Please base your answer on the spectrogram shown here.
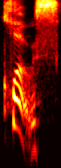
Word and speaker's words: close: 好，那同学我们来看一下单字哦。第一个是 close，注意发音，它是形容词。如果它是动词，就是 close，它这个是 close，很近的哦。比如说 My house is close to the school，我家呢离学校很近。记得 be close to 要加这个 to 哦。好，那我们来看一下下一个哦，就是呢。下一个例句 Do you hear that loud noise?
